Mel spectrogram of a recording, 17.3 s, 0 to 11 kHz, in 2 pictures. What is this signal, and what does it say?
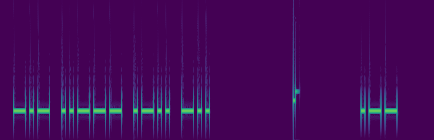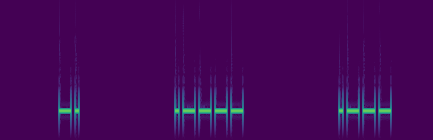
Morse code, heard as a keyed tone, about 15 wpm, spaced as for 6 wpm, 700 Hz. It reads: K2LD WN1J
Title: USA Call Signs - 8x Character Spacing - 15wpm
